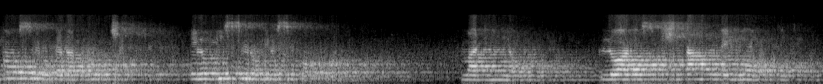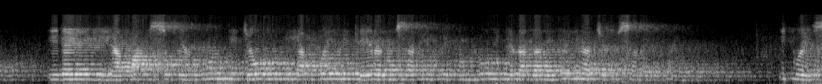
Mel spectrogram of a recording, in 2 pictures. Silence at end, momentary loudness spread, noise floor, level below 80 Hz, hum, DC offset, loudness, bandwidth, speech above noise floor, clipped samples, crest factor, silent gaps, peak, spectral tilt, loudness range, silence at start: 0 s; 17 LU; -41 dBFS; -46 dBFS; none; under 0.1%; -16 LUFS; 11 kHz; 25 dB; under 0.1%; 18 dB; none; 0 dBFS; -3.5 dB/octave; 5 LU; 0 s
